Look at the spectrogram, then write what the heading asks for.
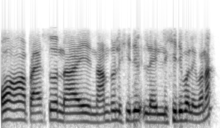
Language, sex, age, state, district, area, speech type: Assamese, male, 18-30, Assam, Sivasagar, urban, conversation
